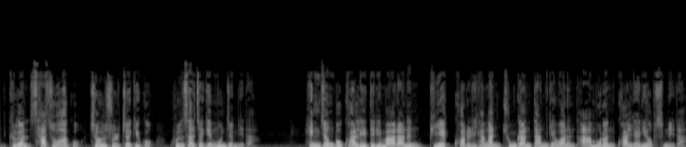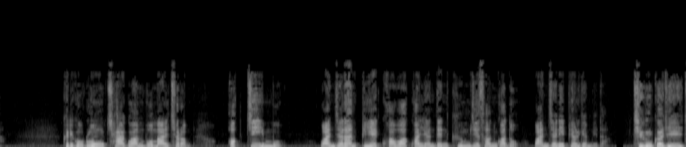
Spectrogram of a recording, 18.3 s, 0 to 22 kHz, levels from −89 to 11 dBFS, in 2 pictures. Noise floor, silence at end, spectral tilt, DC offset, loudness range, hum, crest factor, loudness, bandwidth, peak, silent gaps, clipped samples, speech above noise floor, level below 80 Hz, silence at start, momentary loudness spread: -63 dBFS; 0 s; -6 dB/octave; under 0.1%; 3 LU; none; 20 dB; -27 LUFS; 12.5 kHz; -6 dBFS; 17.36-17.44 s; under 0.1%; 37 dB; -64 dBFS; 0.05 s; 10 LU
